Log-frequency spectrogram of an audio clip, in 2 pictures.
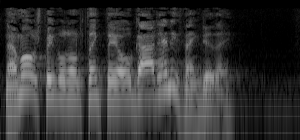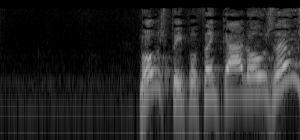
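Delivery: high, loud, fast preaching. Acted. Preacher warning his flock about bitterness, loud fast preaching. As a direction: press the point hard and quick.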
